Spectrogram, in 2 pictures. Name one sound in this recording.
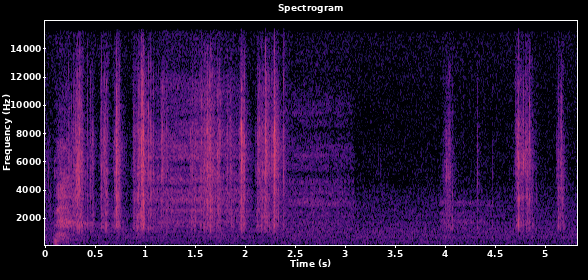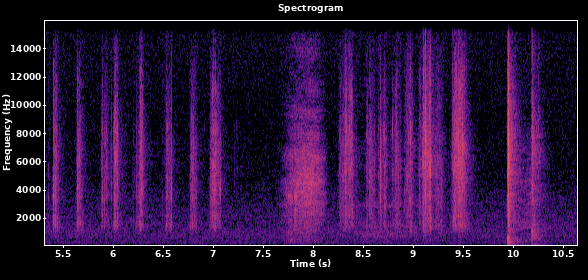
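Plastic puzzle cube pieces click and clack as they are turned quickly.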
